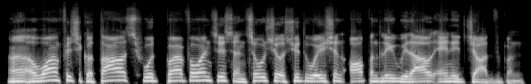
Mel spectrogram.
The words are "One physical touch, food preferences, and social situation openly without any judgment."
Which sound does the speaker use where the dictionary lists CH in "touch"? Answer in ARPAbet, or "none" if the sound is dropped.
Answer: S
